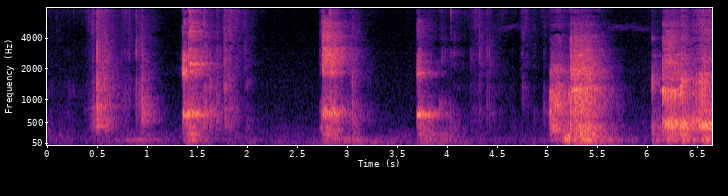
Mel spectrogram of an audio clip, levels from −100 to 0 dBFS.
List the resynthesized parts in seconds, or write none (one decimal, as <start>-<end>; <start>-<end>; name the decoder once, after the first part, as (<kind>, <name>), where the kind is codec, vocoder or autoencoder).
1.0-1.8 (vocoder, Vocos); 4.4-6.0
